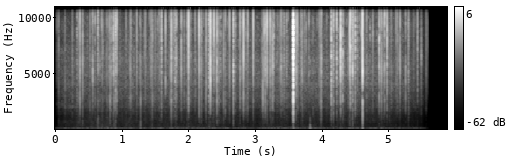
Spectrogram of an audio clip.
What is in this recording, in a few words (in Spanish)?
una fogata, burning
